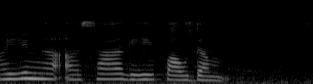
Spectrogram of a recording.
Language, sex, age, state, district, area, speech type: Manipuri, female, 30-45, Manipur, Kangpokpi, urban, read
